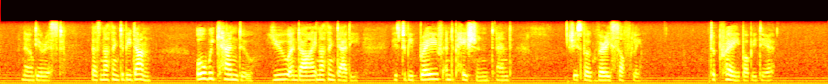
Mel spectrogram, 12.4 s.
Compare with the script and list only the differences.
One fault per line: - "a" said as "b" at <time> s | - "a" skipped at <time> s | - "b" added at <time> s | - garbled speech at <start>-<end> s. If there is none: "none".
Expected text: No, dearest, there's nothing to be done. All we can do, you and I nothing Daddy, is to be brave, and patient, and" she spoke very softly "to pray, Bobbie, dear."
none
